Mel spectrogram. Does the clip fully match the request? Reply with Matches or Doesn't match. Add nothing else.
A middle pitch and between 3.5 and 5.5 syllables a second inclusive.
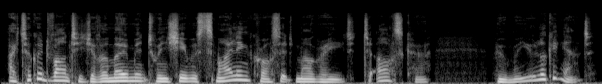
Doesn't match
